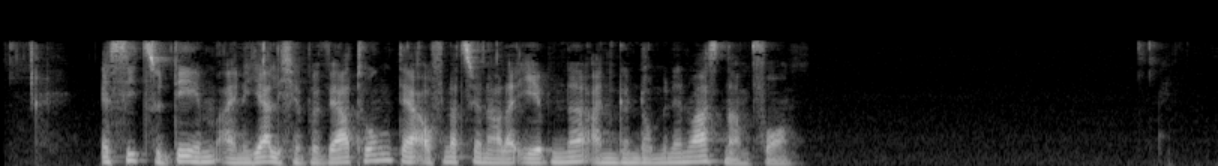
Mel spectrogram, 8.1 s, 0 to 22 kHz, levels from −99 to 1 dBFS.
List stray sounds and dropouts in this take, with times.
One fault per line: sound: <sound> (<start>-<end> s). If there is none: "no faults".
no faults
